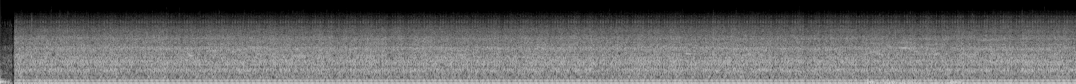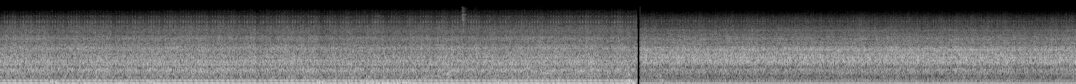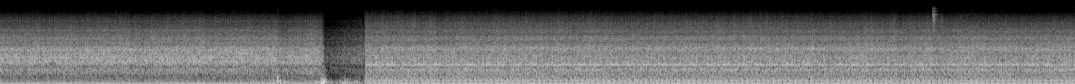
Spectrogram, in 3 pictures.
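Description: Fire engine's diesel engine idling steadily, with a steady rush of flowing water over it. The sound drops out briefly once near the end.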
